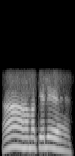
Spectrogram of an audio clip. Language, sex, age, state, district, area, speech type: Hindi, female, 60+, Bihar, Samastipur, rural, conversation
